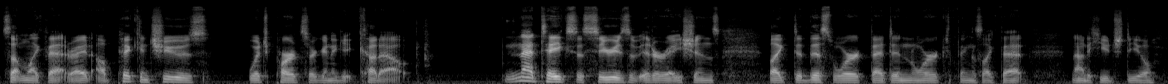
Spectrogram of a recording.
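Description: Low, bright-toned man walking through a tutorial. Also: moderate pace. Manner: loose, thinking aloud with frequent "right?" and restarts. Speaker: maker demonstrating 3D modeling. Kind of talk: casual screen-share tutorial. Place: small room at home, indoors.

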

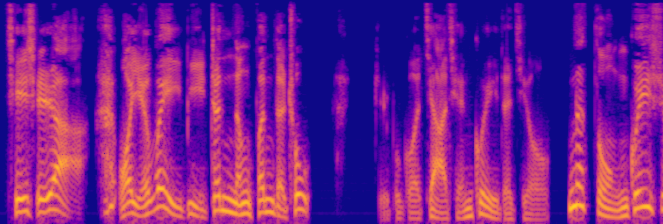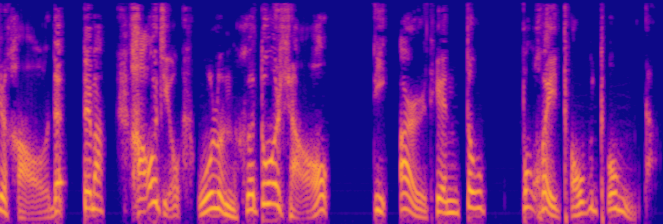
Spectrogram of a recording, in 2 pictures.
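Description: A man voicing a brash, devil-may-care young male swordsman who gambles and laughs loudly, as a storyteller acting out dialogue. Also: fairly high pitch, huge pitch swings, unhurried, slightly rough, no echo, highs cut off, exaggerated voice. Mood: cocky, reckless.

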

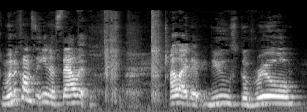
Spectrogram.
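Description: High-voiced woman chatting on a mukbang. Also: normal speed. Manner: chatty, complaining, addresses viewers as y'all. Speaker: mukbang host. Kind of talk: casual mukbang chat. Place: dining table in a home living room. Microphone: camera across the table. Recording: noisy home room recording.

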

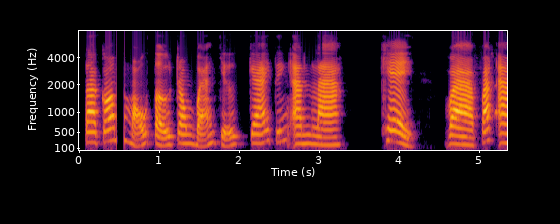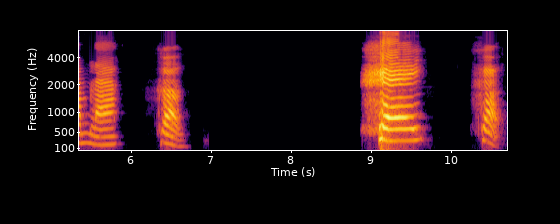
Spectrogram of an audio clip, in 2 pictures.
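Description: A woman teaching English to young children, speaking slowly and carefully and repeating each word for them to copy. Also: mid-range voice, sharp tone, lo-fi sound. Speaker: primary school English teacher. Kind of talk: online lesson for young children.

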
